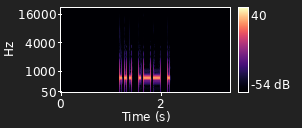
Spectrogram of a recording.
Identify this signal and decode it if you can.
Morse code, heard as a keyed tone, about 25 wpm, 700 Hz. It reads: SWE
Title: Three Challenging Letter-Number Combinations 25wpm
